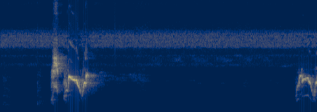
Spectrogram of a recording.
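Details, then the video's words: Lure recording of a 'gacor' sooty-headed bulbul: one rich, liquid warbled phrase, a pause, then a shorter bubbly phrase, over a faint continuous high tone. "Suara burung Kutilang Gacor || tembakan tajam pas untuk pancingan"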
